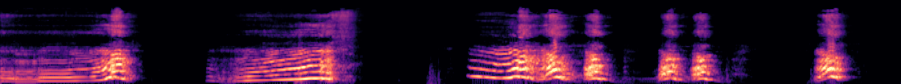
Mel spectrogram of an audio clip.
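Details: Morning talking from a Great Dane demanding food and attention: rising, yodel-like whines sweeping upward, followed by a run of short choppy yowls and a final brief yelp.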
